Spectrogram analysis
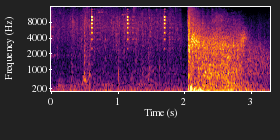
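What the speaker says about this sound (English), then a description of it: "So I throw the grenade." A grenade blast in XCOM 2: War of the Chosen, a single loud explosion that bursts in after a quieter stretch of game ambience and rolls away over the next second.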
